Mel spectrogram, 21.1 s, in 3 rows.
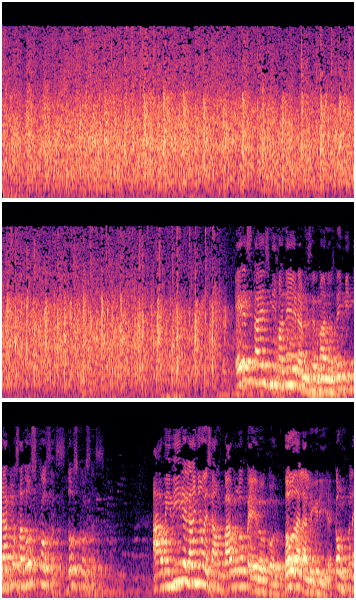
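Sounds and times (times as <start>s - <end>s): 
audience applauding: 0.0s - 11.7s
speech: 12.5s - 16.2s, 17.1s - 21.1s.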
